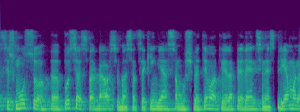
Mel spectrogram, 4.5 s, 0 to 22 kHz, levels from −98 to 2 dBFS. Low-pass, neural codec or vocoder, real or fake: 7.2 kHz; none; real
